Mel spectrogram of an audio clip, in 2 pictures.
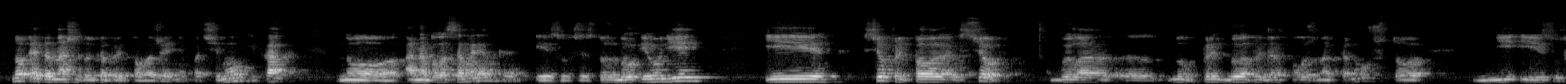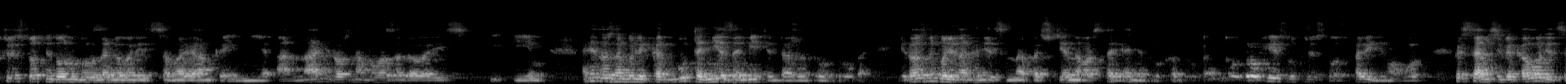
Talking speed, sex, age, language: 140 wpm, male, 50-69, Russian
